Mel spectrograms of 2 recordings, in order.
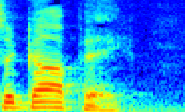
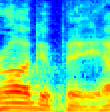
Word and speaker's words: agape: And as you probably know, the word translated love here is agape, or agape, however you want to pronounce it.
